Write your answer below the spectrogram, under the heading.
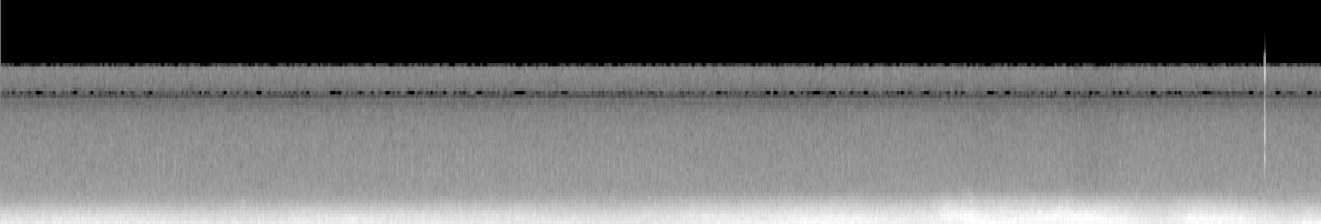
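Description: Jet aircraft passing overhead, a steady noise that grows louder from about halfway through and peaks near the end.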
